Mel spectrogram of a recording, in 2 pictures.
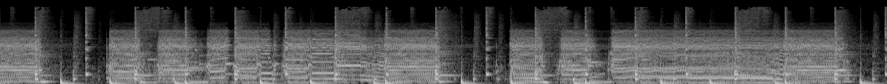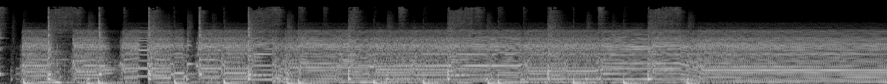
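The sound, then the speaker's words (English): A distorted electric guitar, its distortion cranked up, plays chunky rhythm chords for rhythm tracks, loud, with short choppy gaps between strummed phrases and a steady driving pulse throughout. “And so what we're going to do here, we're going to write down some rhythm tracks with it, and then we're going to go through it and do some Top Boost leads over the top.”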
